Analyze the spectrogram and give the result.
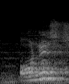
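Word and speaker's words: honest: তাহলে আমরা দেখলাম এইচ এর উচ্চারণ যদি অ হয়, যেমন হি ইজ অনেস্ট ম্যান। এখন এই যে অনেস্ট শব্দটা, এটার উচ্চারণ, এই এইচ এর উচ্চারণ হয়েছে অ, এই যে অ।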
